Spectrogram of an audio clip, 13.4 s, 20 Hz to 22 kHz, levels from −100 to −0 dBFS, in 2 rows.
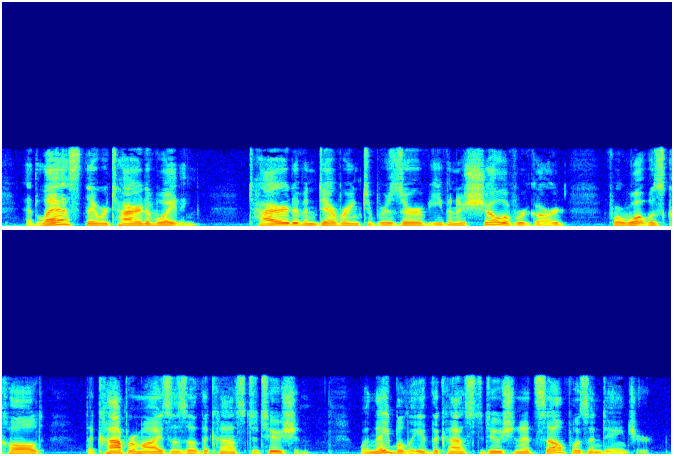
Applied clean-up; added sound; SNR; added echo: none; none; none; none.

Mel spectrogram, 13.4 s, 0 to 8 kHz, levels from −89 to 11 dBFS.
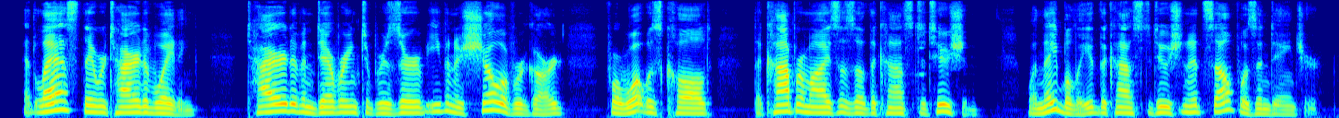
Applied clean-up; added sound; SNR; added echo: neural mask model DeepFilterNet 3.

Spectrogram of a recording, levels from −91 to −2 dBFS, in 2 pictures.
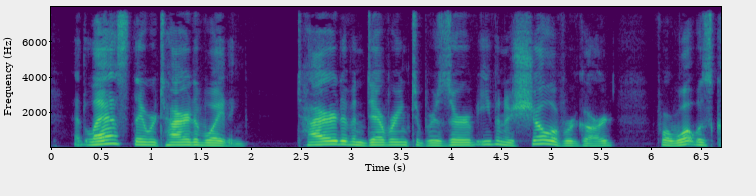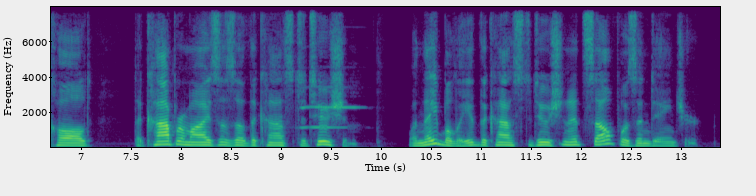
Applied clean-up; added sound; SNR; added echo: neural mask model RNNoise.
